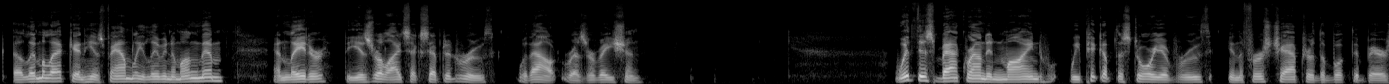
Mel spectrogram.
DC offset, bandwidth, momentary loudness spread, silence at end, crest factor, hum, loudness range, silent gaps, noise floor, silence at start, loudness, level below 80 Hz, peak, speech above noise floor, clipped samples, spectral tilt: under 0.1%; 19 kHz; 10 LU; 0 s; 22 dB; none; 7 LU; none; -70 dBFS; 0.15 s; -23 LUFS; -72 dBFS; -2 dBFS; 47 dB; under 0.1%; -5.5 dB/octave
